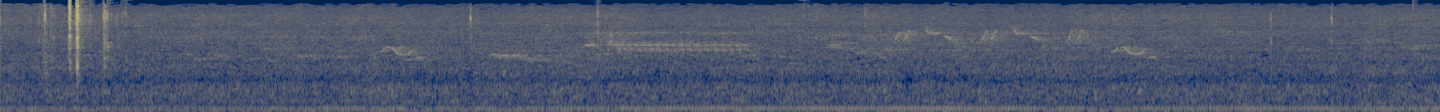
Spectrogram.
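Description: Small birds chirping in short, faint calls over a steady low hum, with a sharp click about half a second in.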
